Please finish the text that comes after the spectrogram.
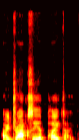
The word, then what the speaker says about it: hydroxyapatite: a few times and you'll get it down hydroxyapai type yeah let me let me phonetically write it here so high is high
